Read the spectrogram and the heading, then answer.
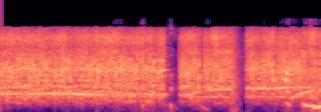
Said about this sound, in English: I mean, everybody, we're standing up. We're giving you a round of applause. There's no doubt about it.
